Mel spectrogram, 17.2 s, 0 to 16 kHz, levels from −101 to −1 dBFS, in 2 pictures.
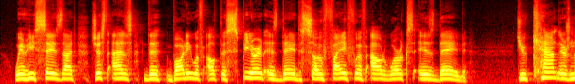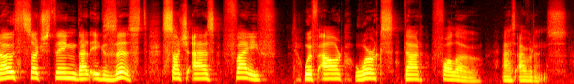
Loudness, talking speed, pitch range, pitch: -21 LUFS, 125 wpm, 155-180 Hz, 170 Hz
